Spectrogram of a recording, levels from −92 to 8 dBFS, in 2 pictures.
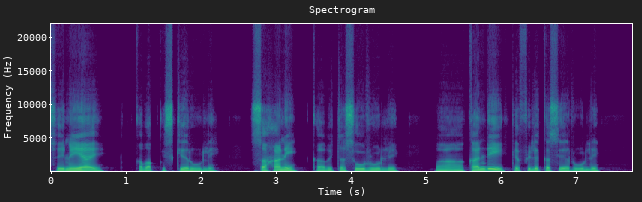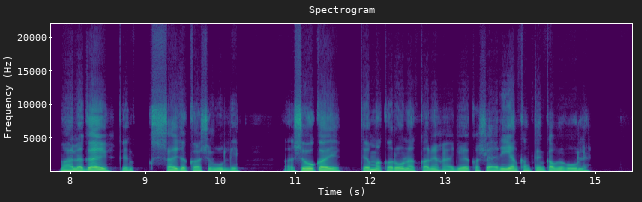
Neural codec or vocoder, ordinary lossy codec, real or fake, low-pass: autoencoder, 48 kHz, 128 numbers a frame, DAC-VAE, trained on Japanese speech; none; fake; none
